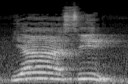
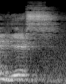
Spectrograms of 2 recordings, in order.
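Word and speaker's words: يس: Dari dulu orang membacanya Yasin. Dari dulu. Ya kan? Tidak ada orang yang membacanya Yes. Ya kan? Pernah ada orang yang membaca Yasin itu Yes gitu kan?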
